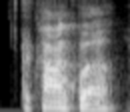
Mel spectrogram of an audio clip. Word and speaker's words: Okonkwo: Chigozim Okonkwo. – Mm-hmm, mm-hmm. – Chigozim Okonkwo. – Okonkwo, yeah. – Nailed it.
